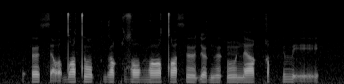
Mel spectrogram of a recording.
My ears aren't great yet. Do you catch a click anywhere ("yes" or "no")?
no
